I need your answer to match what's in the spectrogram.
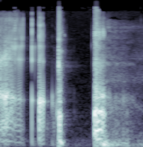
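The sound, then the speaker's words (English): A sneeze: a few short, breathy bursts build up, then a sharp, loud, explosive burst that trails off quickly, with no talking. “Bless you.”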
